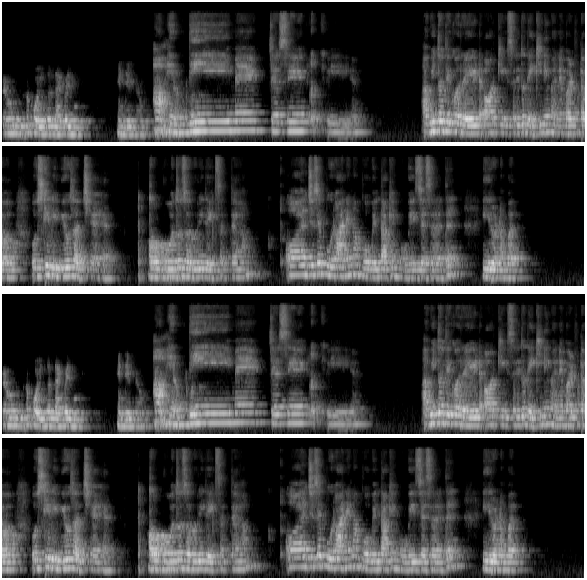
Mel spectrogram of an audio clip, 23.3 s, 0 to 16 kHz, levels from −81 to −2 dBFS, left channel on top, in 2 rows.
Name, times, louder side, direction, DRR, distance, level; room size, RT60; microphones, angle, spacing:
voice 1, 0.0-1.6 2.3-2.9 3.4-3.8 11.7-11.9 14.6-15.1, right 1 dB, 75° right, 2 dB, 1.3 m, -27 dB
voice 2, 3.0-7.1 8.4-13.8 14.6-16.6 17.3-21.9, left 1 dB, 10° left, -2 dB, 2.3 m, -26 dB
6.7 x 5.0 x 5.0 m, 0.64 s
head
